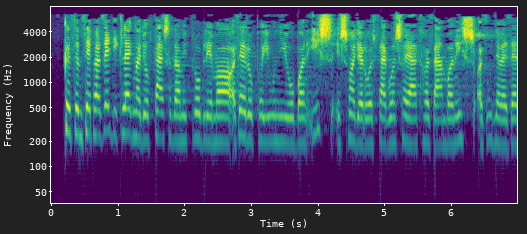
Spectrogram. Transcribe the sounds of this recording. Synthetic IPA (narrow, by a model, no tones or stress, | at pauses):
kø̞sømseːpɛnɒzɛɟːiklɛɡnɒɟo̞b̚t̪aːrʃɒd̪ɒlmipro̞bleːmɒːzɛuɾoːpɒjiuːnijoːbɒniʃḛːʃmɒɟɒɾo̞rsaːɡo̞nʃɒjaːt̪hɒzaːmbɒniʃɒ̰zuːɟnɛvɛzɛ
